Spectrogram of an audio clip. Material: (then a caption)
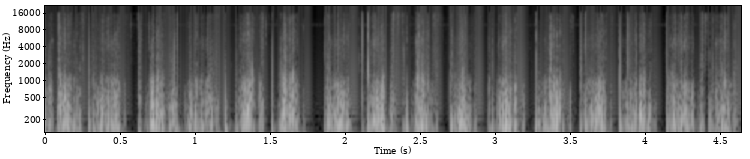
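Silicone. Bamboo earpicks, held in fingertips with long nails, rapidly scratch and rub inside the open canals of both soft, solid rubbery silicone ear models on a white binaural microphone. The result is a dense, muffled stream of low, thumping scrapes and rustles, with short bursts that crowd almost continuously together and leave very little high end.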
